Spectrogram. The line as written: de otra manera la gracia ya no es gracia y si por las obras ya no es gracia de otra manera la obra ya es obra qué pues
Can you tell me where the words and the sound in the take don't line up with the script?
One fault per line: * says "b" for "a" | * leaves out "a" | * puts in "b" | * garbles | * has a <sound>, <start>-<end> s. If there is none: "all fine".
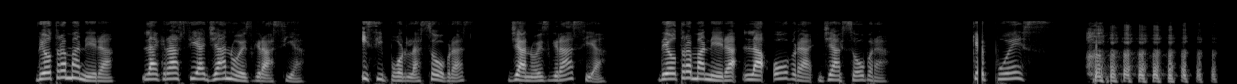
* has a dropout, 9.8-9.8 s
* has a laugh, 10.9-12.2 s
